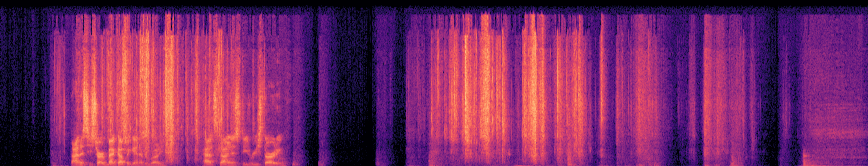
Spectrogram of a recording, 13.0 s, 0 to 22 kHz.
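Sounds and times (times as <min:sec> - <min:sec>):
foil wrappers tearing and crinkling: 0:00.8 - 0:03.6, 0:06.4 - 0:09.6.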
